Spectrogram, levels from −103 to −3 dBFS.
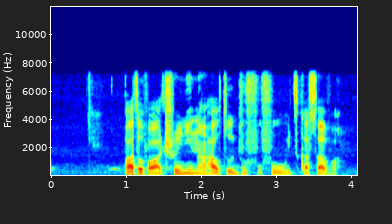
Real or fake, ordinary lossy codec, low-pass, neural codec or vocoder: real; none; 7.2 kHz; none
